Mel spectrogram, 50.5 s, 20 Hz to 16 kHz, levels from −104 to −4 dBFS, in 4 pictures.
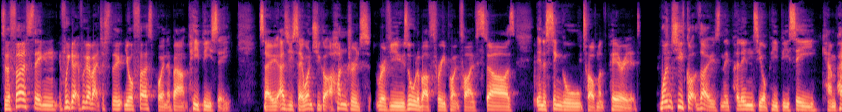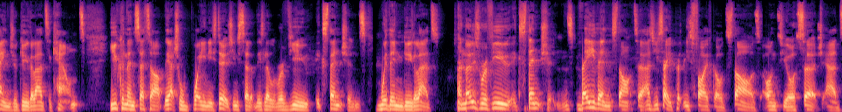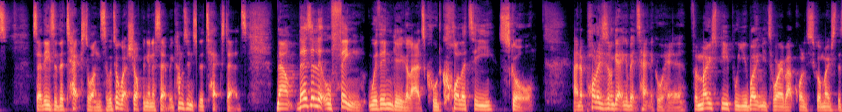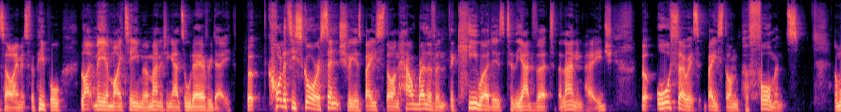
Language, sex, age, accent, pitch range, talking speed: English, male, 30-49, British, 110-145 Hz, 235 wpm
